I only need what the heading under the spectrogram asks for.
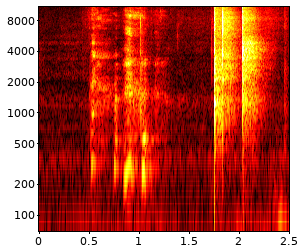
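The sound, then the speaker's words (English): After a brief murmur of voices, three sharp, bright hand claps ring out in quick succession, each a crisp loud snap with a short decay. “Are we gonna clap?”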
